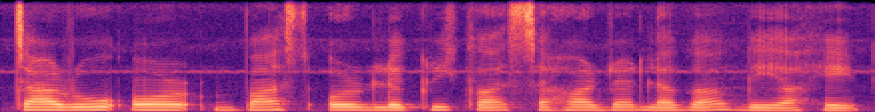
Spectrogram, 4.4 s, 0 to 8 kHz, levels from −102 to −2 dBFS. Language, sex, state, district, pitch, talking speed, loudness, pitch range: Hindi, female, Sikkim, Gangtok, 185 Hz, 125 wpm, -19 LUFS, 180-195 Hz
